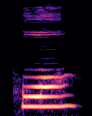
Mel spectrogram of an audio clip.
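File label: "pō", Mandarin Chinese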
